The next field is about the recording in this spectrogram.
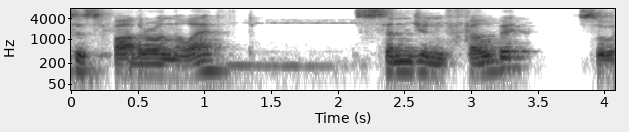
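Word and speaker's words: St John: this is his father on the left sinjin philby so it's spelt like scent john s t dot john but pronounced sinjin sinjin philby also known as sheikh abdullah so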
